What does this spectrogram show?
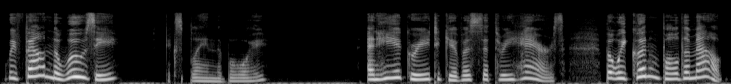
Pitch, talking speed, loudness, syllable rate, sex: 245 Hz, 180 wpm, -17 LUFS, 4.8 syllables/s, female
